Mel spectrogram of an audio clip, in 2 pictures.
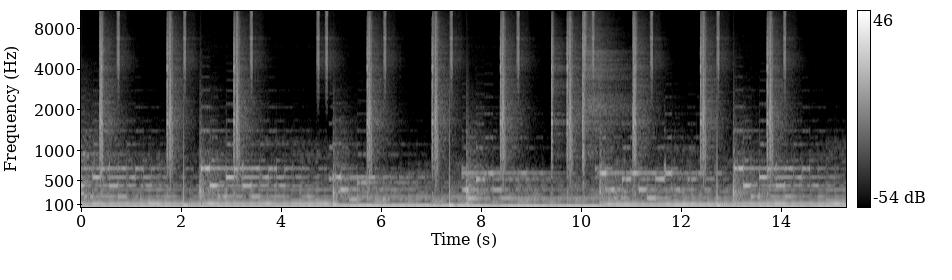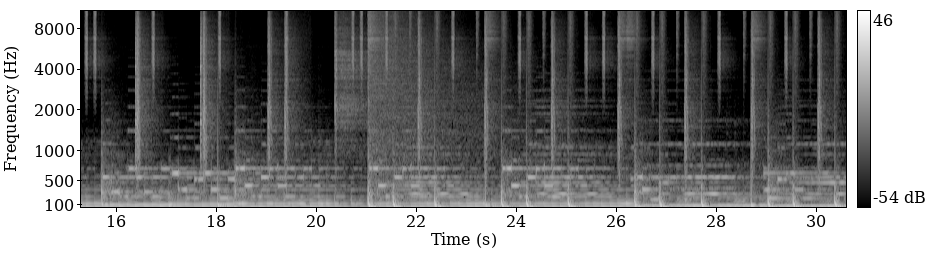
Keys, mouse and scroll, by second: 0.2-1.7 drag, 2.2-4.4 drag, 5.4 click, 6.2 click, 7.1 click, 7.5-8.5 scroll up 4, 8.5 click, 11.5 click, 12.5-14.2 scroll down 3, 14.2 shift+a, 20.1 g, 28.2 click, 30.3 click.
